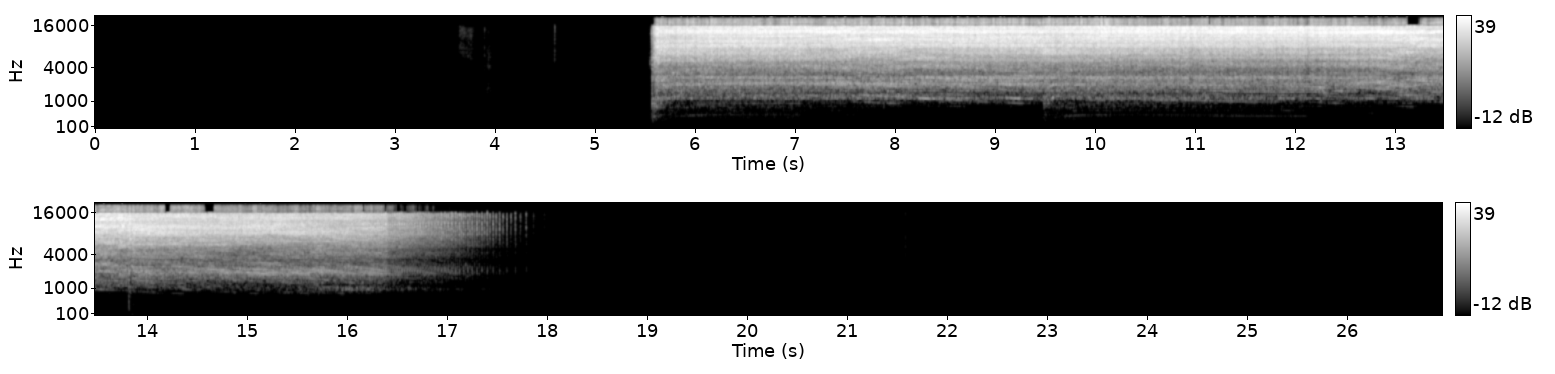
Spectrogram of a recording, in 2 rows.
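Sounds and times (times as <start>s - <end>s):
circular saw running: 5.6s - 17.9s.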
